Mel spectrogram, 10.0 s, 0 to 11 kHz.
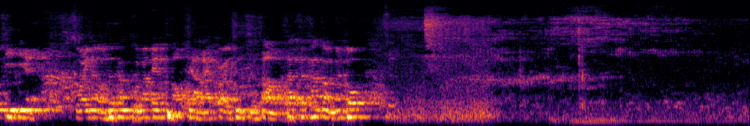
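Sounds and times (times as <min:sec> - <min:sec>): motorcycle engine passing: 0:06.0 - 0:10.0.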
